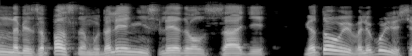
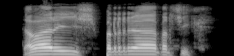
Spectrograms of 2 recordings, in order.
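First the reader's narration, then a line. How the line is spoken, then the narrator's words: Yelling in chorus. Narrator (Russian): хором заорали бойцы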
